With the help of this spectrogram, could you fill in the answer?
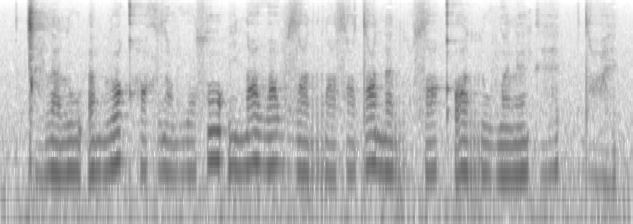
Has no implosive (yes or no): yes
